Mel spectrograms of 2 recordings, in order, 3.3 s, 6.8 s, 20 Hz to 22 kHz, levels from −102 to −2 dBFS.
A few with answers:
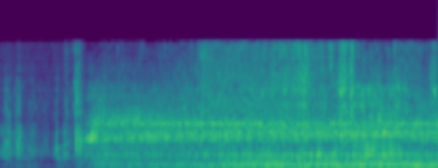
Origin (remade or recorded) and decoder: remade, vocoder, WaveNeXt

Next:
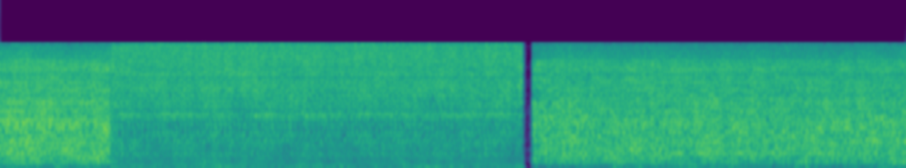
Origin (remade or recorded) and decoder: remade, codec, SNAC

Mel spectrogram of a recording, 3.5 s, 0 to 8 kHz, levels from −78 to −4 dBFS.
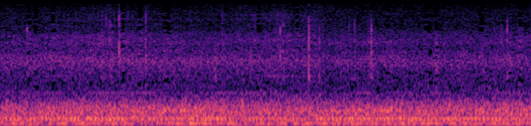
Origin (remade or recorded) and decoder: recorded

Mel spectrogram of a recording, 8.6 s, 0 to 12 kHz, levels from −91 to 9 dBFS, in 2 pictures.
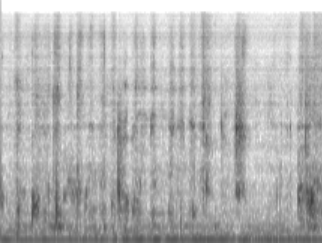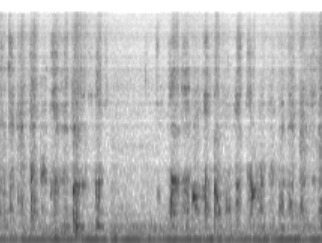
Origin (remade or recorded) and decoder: remade, codec, SNAC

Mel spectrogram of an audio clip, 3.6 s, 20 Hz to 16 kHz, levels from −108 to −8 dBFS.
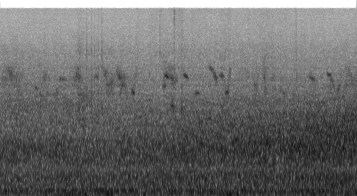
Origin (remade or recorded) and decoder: remade, autoencoder, DAC-VAE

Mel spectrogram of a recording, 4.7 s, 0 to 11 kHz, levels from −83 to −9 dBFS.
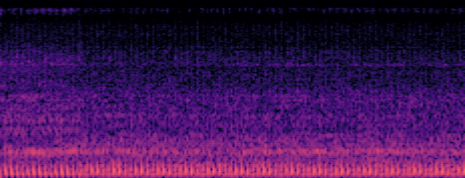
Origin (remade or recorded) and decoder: recorded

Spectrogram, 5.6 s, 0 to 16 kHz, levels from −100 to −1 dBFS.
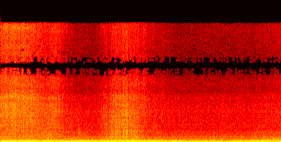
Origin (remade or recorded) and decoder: recorded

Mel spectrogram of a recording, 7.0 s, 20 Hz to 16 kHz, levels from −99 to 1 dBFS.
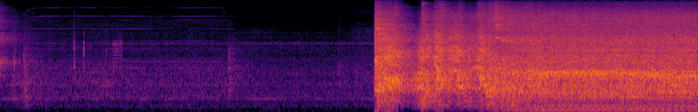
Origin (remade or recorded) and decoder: recorded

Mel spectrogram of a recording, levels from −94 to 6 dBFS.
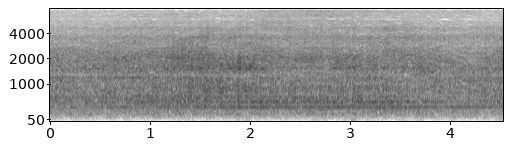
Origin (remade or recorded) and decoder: recorded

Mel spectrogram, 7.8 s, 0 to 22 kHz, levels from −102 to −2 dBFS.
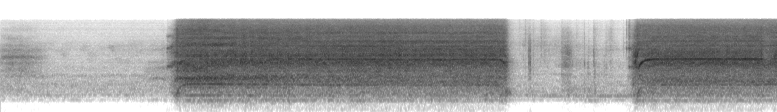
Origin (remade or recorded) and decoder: remade, autoencoder, DAC-VAE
